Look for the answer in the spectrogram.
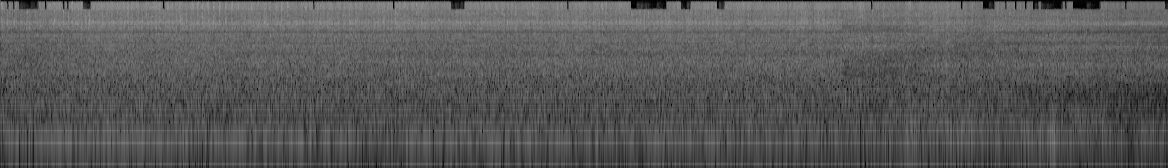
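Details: Old Toro CCR Powerlite snowthrower, small two-stroke, after fixing a carburetor needle installed upside down on the float: choked, primed and running on fuel without starting fluid, a steady even buzz with no stumbling. Normal running.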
